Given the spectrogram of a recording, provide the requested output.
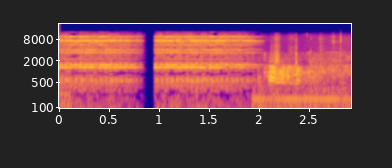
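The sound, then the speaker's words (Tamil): A telephone rings on an outgoing call from Rathnavani community radio in Coimbatore to the Trichy Collector's office: two long, steady electronic ring tones split by a brief pause, followed by a click and muffled line noise as the call seems to connect. “so அதுக்காக அவங்களுக்கு நம்ம கால் பண்ணோம் அந்த ஃபோன் கான்வர்சேஷனை இப்போ நம்ம கேட்கலாம்”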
